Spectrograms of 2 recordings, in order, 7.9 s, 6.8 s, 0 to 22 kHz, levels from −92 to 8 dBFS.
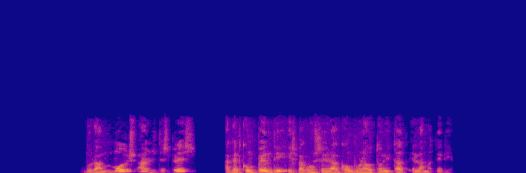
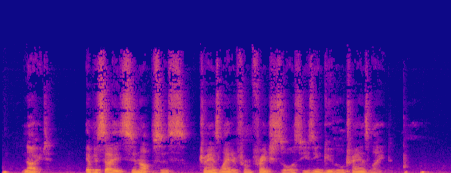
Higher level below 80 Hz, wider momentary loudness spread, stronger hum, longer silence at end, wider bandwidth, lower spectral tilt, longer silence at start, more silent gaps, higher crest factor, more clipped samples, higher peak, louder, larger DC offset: second, -60 dBFS vs -50 dBFS; about the same, 16 LU vs 15 LU; neither; first, 1.25 s vs 0.35 s; second, 7.4 kHz vs 16 kHz; first, -8 dB/octave vs -4.5 dB/octave; first, 1.3 s vs 0.05 s; first, 3.08-3.34 s vs none; about the same, 20 dB vs 20 dB; neither; second, -6 dBFS vs -2 dBFS; about the same, -24 LUFS vs -23 LUFS; neither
